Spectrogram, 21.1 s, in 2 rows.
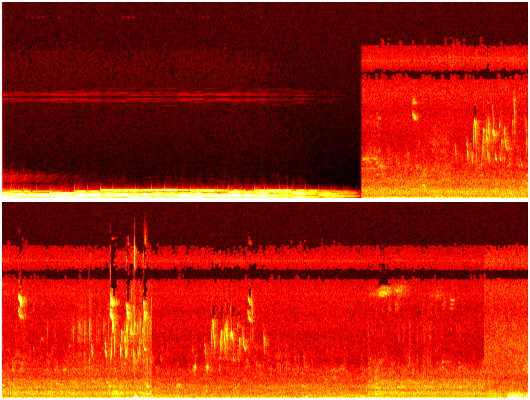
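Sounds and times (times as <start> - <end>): small birds chirping: 7.2 - 16.8.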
